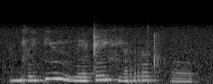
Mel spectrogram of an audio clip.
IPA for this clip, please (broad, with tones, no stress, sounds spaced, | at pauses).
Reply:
bʲ ɤ˨ i̯ pʲ ʉ˦ mː e˨ ʈ e˦ fʲ ʌ˨ r ɤ˦ t pː o˨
